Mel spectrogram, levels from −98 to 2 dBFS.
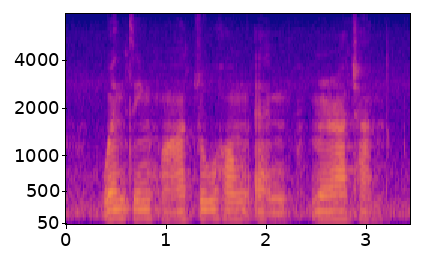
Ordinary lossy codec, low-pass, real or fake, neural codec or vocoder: none; none; real; none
